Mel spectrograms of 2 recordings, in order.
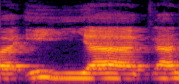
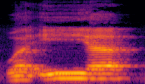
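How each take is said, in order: First: The double y is pressed strongly. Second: The double y is pressed weakly. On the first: The speaker calls it right. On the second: The speaker calls it wrong. "kurang menekan"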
